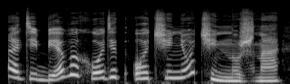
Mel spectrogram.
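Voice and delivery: put-on high, taunting girl's lilt; teasing. A narrator's reading. Girl keeps the book from heroine, teasing. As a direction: tease her, dragging out the last words. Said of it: "продолжая дразнить меня".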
